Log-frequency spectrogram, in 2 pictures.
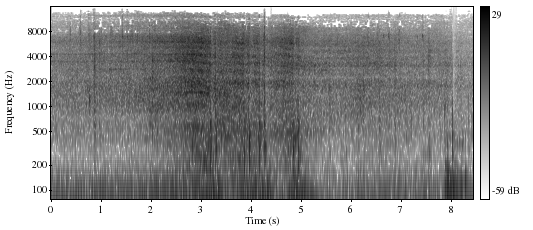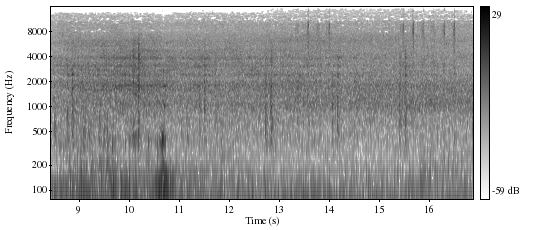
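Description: A Kanto Railway diesel railcar approaching and passing close by, at its loudest about three to five seconds in and then fading into the distance. Two short low thumps come about eight and eleven seconds in.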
